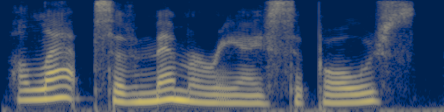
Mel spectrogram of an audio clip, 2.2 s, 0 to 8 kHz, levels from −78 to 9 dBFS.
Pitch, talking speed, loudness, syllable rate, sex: 195 Hz, 160 wpm, -16 LUFS, 5.5 syllables/s, female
